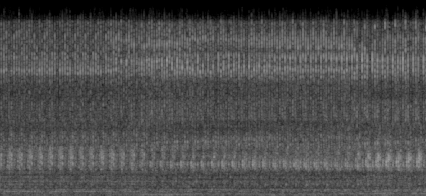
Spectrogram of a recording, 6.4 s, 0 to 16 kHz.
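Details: Ford Focus 2, 1.6 L 100 hp, piston group replaced last summer without boring: light fast ticking about three per second over idle; owner suspects valves or cylinder wear, unconfirmed.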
